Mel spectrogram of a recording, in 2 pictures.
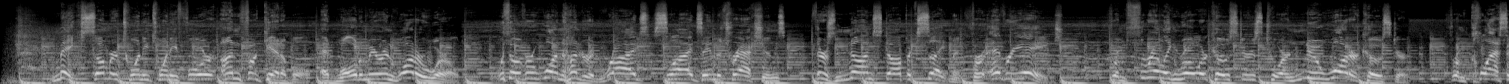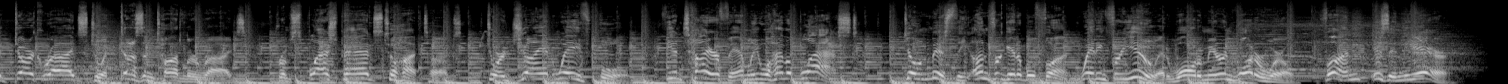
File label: Radio Ad; 2024 Branding Unforgettable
